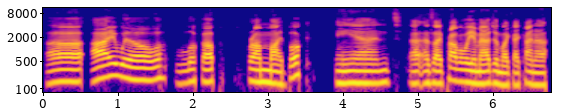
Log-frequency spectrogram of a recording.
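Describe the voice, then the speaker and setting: A man's voice: a little high, fairly even intonation, unhurried, clean tone, no echo, clean studio sound. A man playing a tabletop game, hesitant and thinking aloud. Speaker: player.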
